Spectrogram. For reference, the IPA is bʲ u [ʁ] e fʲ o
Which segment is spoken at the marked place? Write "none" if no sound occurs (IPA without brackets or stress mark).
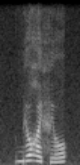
ʁ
